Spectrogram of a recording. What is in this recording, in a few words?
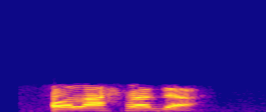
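"olahraga", Indonesian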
